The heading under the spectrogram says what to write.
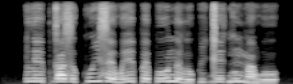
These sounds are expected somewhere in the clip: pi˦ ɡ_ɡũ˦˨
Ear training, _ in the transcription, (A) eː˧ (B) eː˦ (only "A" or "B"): A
